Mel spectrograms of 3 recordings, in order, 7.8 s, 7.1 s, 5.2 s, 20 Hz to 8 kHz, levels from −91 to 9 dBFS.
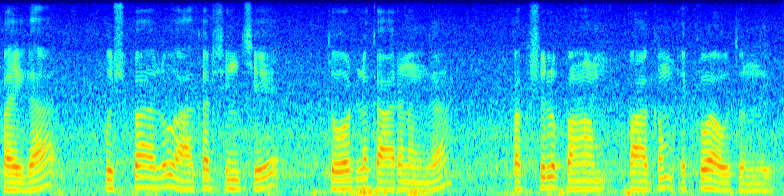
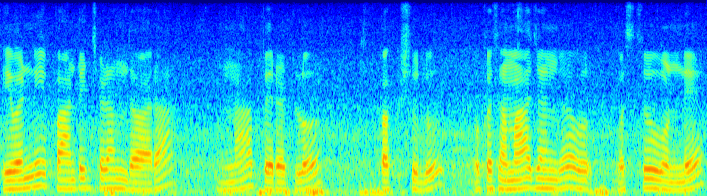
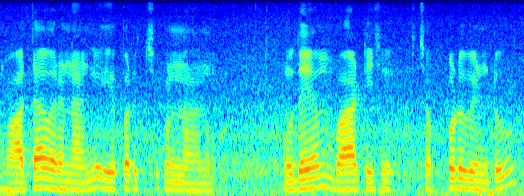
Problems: constant background noise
